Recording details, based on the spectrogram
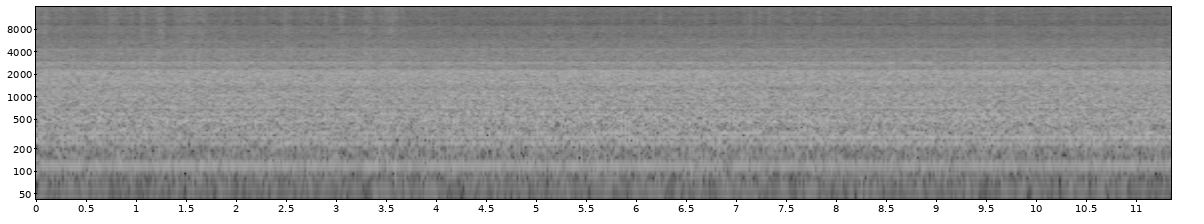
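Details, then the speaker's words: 240V water pump after pressure switch rewire to a new switch cutting off 10 psi higher: steady even low motor hum with no clicking or rapid on-off cycling; contacts activated at 45 psi, chatter gone. "what i'm expecting it to do is to come on build pressure and turn off without chatter so far so good"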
